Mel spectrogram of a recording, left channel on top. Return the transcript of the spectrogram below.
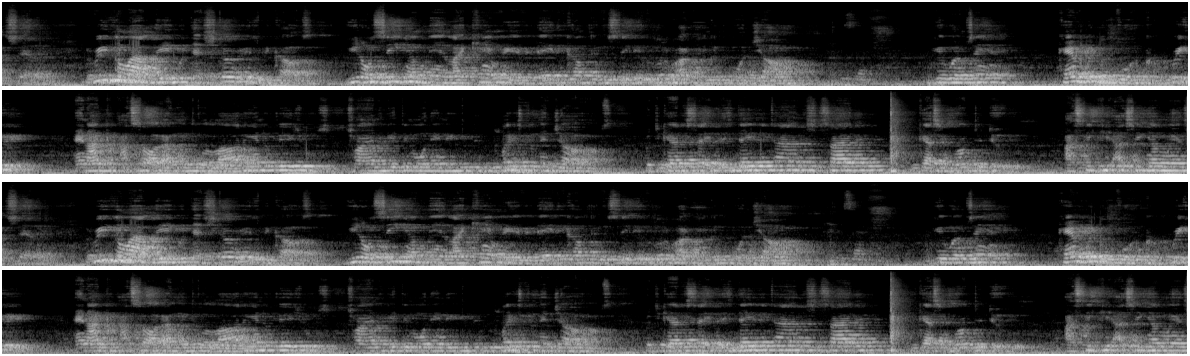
The reason why I lead with that story is because you don't see young men like Cameron every day that come through the city of Little Rock looking for a job. You get what I'm saying? Cameron was looking for a career. And I went through a lot of individuals trying to get them what they need to do, place them in jobs. But you gotta say, this day and time in society, we got some work to do. I see young men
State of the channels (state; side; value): normal; both; correlation 0.51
